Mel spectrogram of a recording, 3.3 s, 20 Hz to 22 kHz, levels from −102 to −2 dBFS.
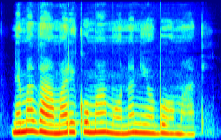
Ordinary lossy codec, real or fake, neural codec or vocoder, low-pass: none; real; none; 19.8 kHz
